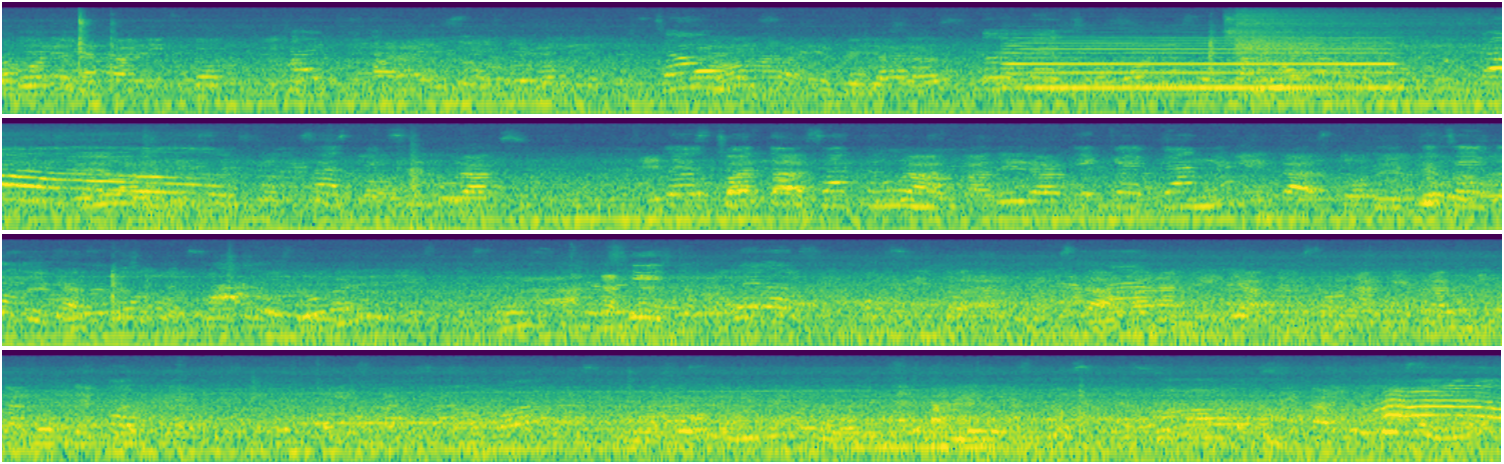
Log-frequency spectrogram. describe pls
Soundscapes > Urban
Subway CDMX People Talking Doors
I took a trip on the Subway at Mexico City, there's a nearby kid talking and a few people in the background. You can hear the train going from one stop to another, and the door alarm.
subway, Child, People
